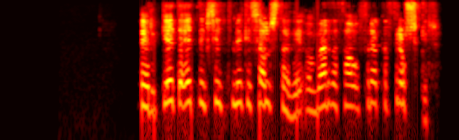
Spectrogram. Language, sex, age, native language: Icelandic, female, 40-49, Icelandic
